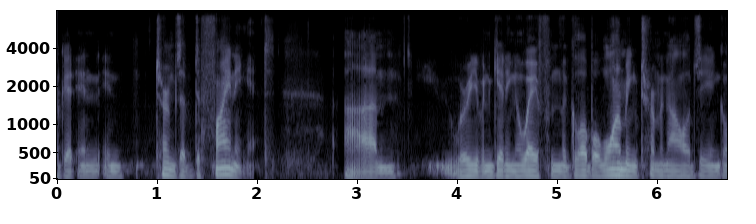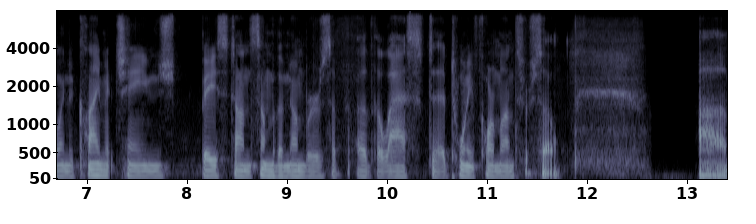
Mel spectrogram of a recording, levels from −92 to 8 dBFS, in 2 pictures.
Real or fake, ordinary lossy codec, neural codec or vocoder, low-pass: fake; AAC, 48 kbps; codec, 16 kHz, 4 kbps, X-Codec, HuBERT features, trained on LibriSpeech; 7.2 kHz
